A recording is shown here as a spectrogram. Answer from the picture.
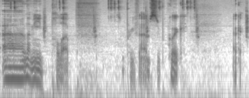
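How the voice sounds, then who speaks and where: The man's tone is dark and mellow. He speaks at a fairly slow pace. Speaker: game developer. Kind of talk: casual dev update for patrons.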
